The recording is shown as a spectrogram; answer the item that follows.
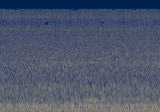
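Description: Steady water rush and low hum of a large aquarium's pump and filtration, even throughout with no sudden sounds.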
